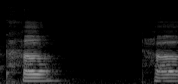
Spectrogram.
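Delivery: "te" said as a puffed t-h sound; aspirated T. Shown as a demonstration. Teacher showing how pinyin T is read, aspirated. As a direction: say "te" with a burst of breath after the t.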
